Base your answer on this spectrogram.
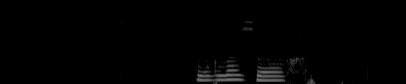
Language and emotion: Russian, sad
